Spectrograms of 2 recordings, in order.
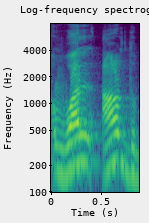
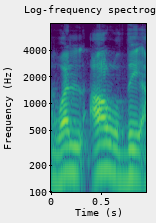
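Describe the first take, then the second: First: The word ends on a consonant, no final vowel. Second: The word ends with a short i vowel. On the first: This form is used only when stopping there. The speaker calls it wrong. "ওয়াল আরদ বলবেন না" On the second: This form is used when reading on without stopping. The speaker calls it right. "জেরটা উচ্চারণ করতে হবে"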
